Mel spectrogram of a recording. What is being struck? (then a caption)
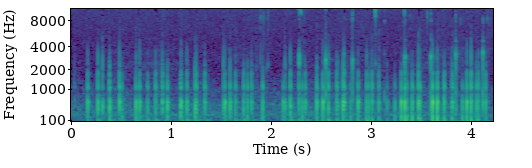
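Hardcover notebook with faux-leather cover. Long nails tap and scratch quickly across the dark faux-leather cover of a closed hardcover notebook held beside the mic. The result is a rapid, uneven run of short, dull clicks with a faint hollow tone around 535 Hz, carried mostly in the low and mid range with little brightness. Soft scratching fills the gaps, and each tap dies away almost instantly.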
